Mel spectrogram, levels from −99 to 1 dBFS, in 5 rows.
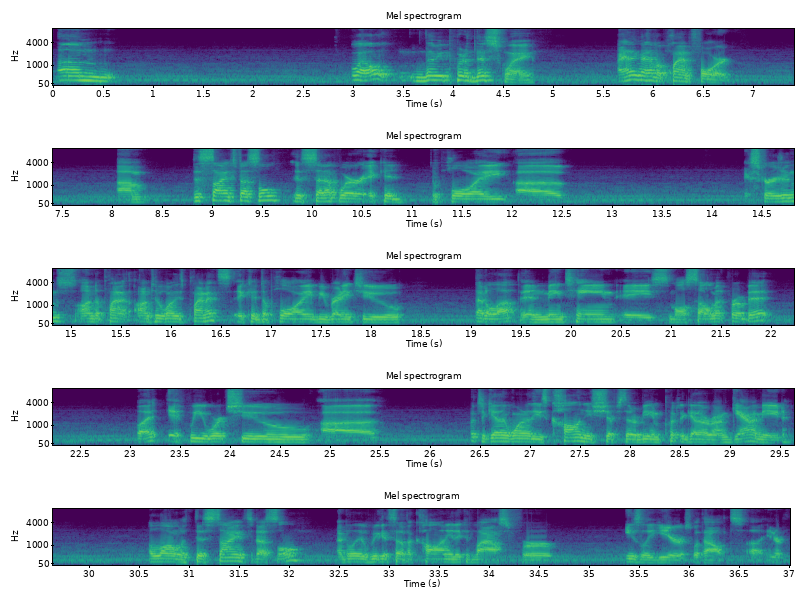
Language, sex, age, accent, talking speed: English, male, 30-49, American, 150 wpm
